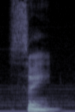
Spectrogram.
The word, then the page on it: Seine: [sɛn]; France (Île-de-France); French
